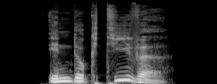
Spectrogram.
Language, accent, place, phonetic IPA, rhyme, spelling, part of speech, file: German, Germany, Berlin, [ɪndʊkˈtiːvə], -iːvə, induktive, adjective, De-induktive.ogg
- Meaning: inflection of induktiv: 1. strong/mixed nominative/accusative feminine singular 2. strong nominative/accusative plural 3. weak nominative all-gender singular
